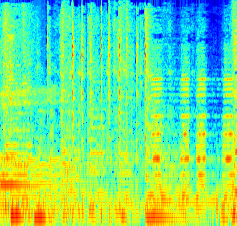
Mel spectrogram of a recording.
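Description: Corrido tumbado music: an instrumental passage of plucked strings over bass, with no singing.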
